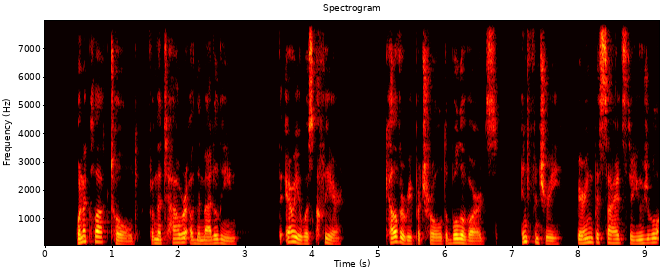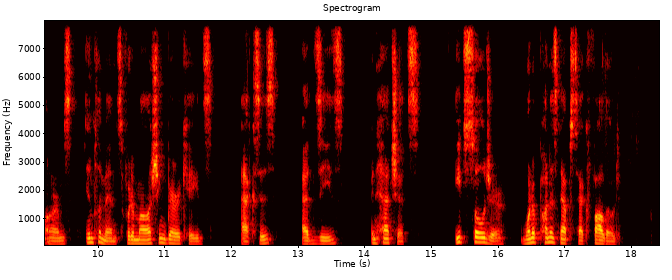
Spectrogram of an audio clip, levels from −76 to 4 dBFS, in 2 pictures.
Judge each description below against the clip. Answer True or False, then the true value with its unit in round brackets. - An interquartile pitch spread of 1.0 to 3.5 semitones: False (5.1 semitones)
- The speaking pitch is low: True (125 Hz)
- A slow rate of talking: True (125 wpm)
